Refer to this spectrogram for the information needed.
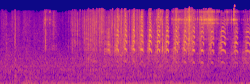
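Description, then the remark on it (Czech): Harsh, repeated screaming calls from young peregrine falcon chicks in a nest box as they are touched by hand, coming in rapid bursts that grow louder and more frantic after a quieter start, over a low background rumble. “Je to ochranná strategie, předstírají, že tam nejsou a až ve chvíli, kdy do nich šáhnu, tak začnou křičet a vlastně používat jinou strategii a to odstrašení nepřítele hlukem a svými velmi ostrými pařáty.”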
